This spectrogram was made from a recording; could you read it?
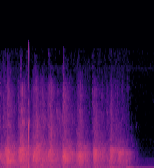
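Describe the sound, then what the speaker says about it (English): A conference audience applauds The Nature Conservancy, soft pulsing rounds of clapping that swell and ebb in quick waves before thinning out at the end, fairly faint and distant. "a hand of applause to the TNC"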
